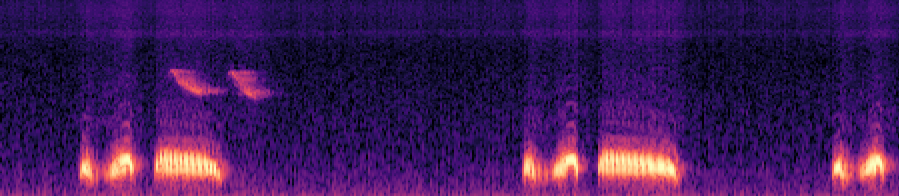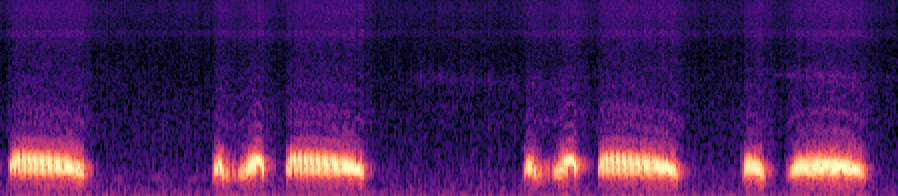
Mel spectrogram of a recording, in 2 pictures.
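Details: Molting decoy spotted dove walked near home and met by a wild male, giving low hollow cooing phrases, each a short double note then a longer coo, repeated about every two seconds in a quiet setting, one faint high chirp early on.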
